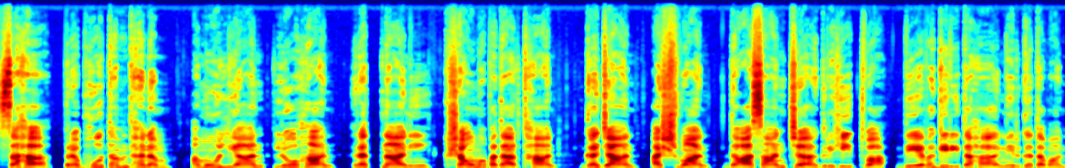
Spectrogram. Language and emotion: Sanskrit, neutral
